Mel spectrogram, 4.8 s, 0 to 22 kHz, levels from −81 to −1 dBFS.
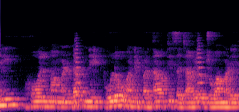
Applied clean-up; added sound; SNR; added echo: none; Bowed string instrument; 14 dB; reverberation time 0.7 s.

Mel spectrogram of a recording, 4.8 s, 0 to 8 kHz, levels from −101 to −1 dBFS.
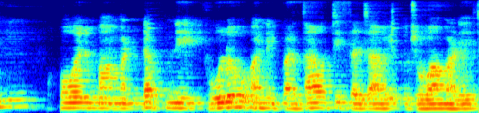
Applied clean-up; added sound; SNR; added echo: neural mask model DeepFilterNet 3.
